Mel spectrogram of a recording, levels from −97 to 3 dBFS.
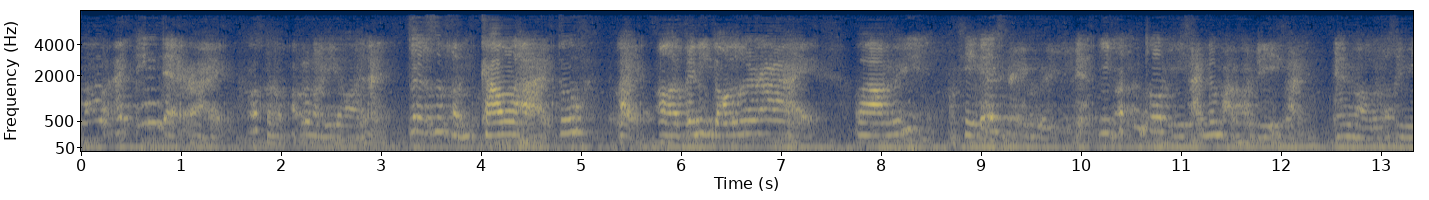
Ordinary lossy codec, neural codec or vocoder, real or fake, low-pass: none; codec, 16 kHz, 1.1 kbps, Voila-Tokenizer; fake; none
